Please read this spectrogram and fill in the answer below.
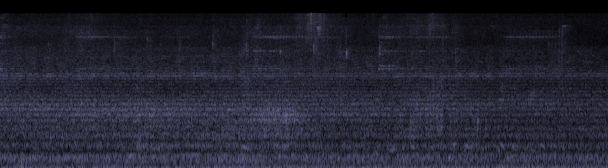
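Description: Steady low rumble of traffic on a busy road alongside the bike path, mixed with outdoor air noise.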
